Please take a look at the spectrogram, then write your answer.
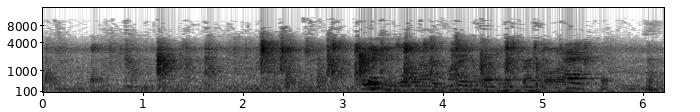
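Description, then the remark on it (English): A scattered round of applause from the audience at a board meeting, sharp claps rising and thickening before tapering, with a voice talking over the latter part. “If we could not, I'm glad you're supportive, but if we could not clap so we could hear when he goes.”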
